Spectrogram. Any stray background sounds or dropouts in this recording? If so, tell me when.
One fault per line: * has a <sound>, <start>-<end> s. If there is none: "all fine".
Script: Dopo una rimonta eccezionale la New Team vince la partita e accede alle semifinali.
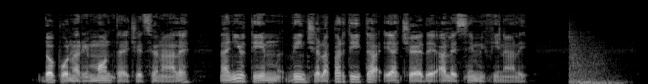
* has a thud, 5.7-6.3 s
